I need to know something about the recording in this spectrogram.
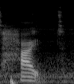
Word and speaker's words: height: Quite differently again is height, which sounds like bite, indite, and light.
